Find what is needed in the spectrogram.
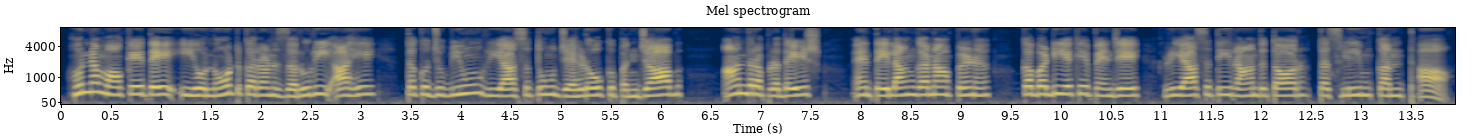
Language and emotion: Sindhi, neutral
